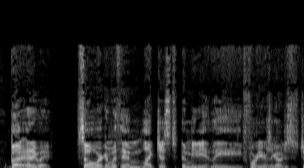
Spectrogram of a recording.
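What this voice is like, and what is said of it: Usual voice. Nothing is said of it.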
